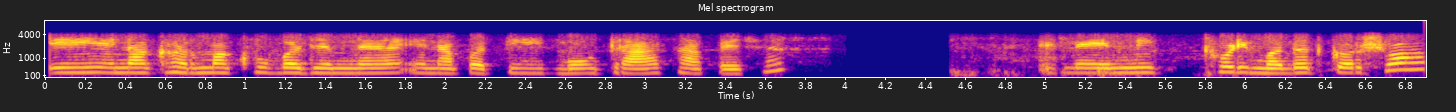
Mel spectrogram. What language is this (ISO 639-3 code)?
guj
